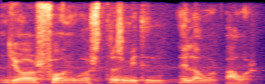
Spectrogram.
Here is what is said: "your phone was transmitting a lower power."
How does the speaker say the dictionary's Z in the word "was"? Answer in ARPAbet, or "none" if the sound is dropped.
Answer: S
